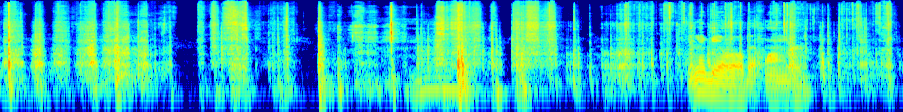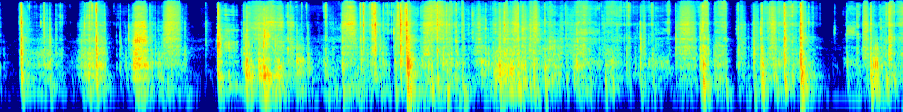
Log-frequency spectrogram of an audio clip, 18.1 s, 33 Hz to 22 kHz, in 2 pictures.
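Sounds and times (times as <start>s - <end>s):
tape and cardboard tearing: 11.5s - 18.0s.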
